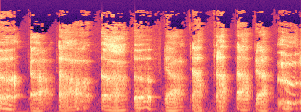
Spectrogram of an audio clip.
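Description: A woman burping again and again in a quick series of short, loud burps, about two a second.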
